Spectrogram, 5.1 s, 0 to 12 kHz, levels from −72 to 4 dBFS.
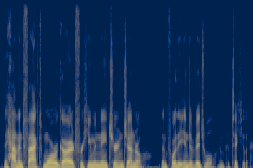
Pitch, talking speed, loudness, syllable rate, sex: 115 Hz, 200 wpm, -20 LUFS, 6.1 syllables/s, male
